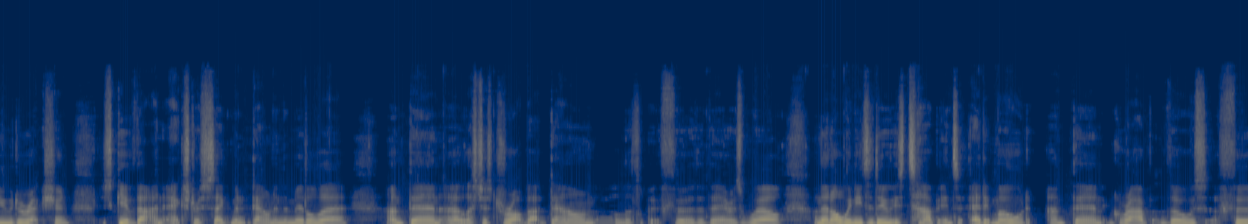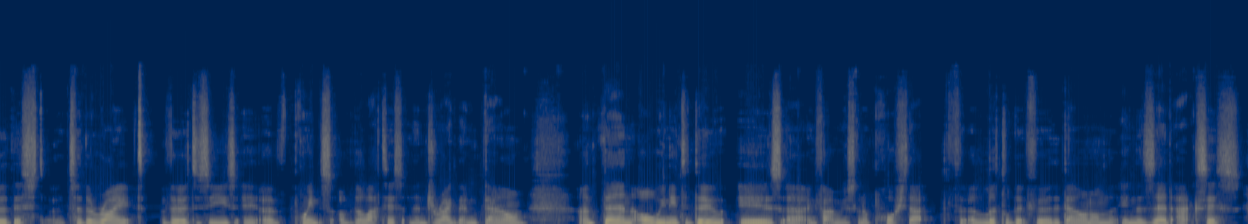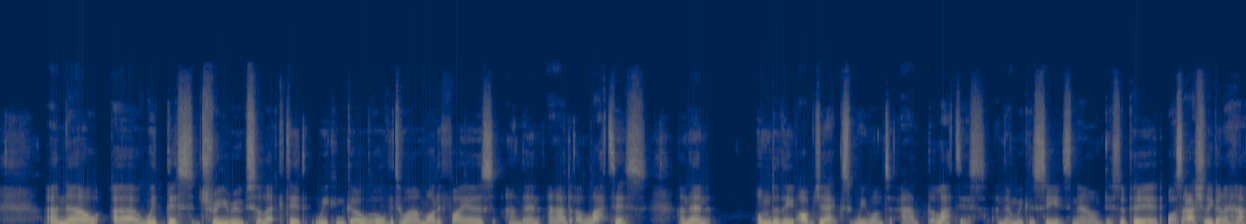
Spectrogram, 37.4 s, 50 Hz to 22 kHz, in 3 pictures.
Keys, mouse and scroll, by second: 2.8-4.1 middle drag, 6.5 g, 10.2 Tab, 12.3 b, 16.0 g, 19.2 click, 19.4 Tab, 21.5 g, 25.5 click, 27.5-31.6 right drag, 32.4-34.8 middle drag, 34.8-35.8 drag, 36.2 shift+middle click, 36.9-37.4 middle drag.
